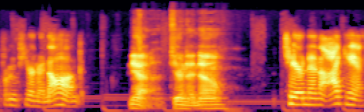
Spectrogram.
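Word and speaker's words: Tír na nÓg: Yeah, Tir na Nog. Tir na Nog, I can't say it right. I'm from Texas. It's the Nog is actually pronounced no.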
